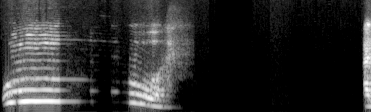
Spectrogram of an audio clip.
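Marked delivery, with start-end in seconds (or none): 0.0-1.6 long, high, drawn-out "ooh"; hesitant "ooh". Real, not acted. Fan put on the spot for a score prediction, hesitant. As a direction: stretch out a high "ooh" while weighing it.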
